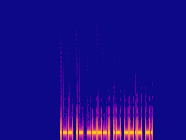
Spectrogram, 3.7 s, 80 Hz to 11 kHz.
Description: Morse code, heard as a keyed tone, about 44 wpm, 700 Hz. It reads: WA9AQN
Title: Call Signs - 45wpm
